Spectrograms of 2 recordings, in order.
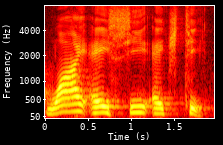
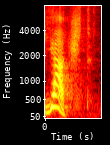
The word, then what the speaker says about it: yacht: can pronounce the word in English you have words like y a c HT can you spell that can you pronounce that y a c HT it's yed but they say yacht I mean how did they get yacht right I mean if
